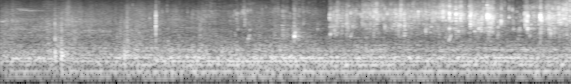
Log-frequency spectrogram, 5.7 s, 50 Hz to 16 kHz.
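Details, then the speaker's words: Whirlpool Cabrio WTW8900BC0 washer picked up from the curb, mid-cycle: steady low drain motor hum under splashing water, with no grinding or rattle and a quiet tub; drain pump and tub bearing normal. "The tub is nice and quiet. You're hearing the drain motor right now, but if that tub was not quiet, that would suggest the bearing at the bottom was bad, which is a lot of work to replace."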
